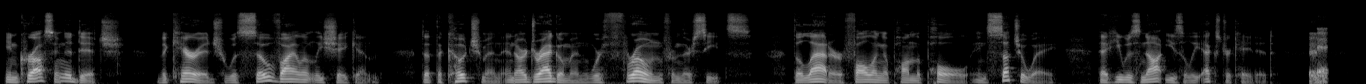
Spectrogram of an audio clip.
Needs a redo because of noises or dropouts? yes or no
yes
